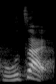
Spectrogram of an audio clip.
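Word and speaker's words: 不在: 두 번째 성조 로 바꿔서 ' 부자 이 ' 라고 읽으세요 . 예 . 그러므로 "tā zài bú zài" 라고 말 하면 " 그 는 지금 여기 에 없습니다 " 라고 대답 할 수 있습니다 .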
